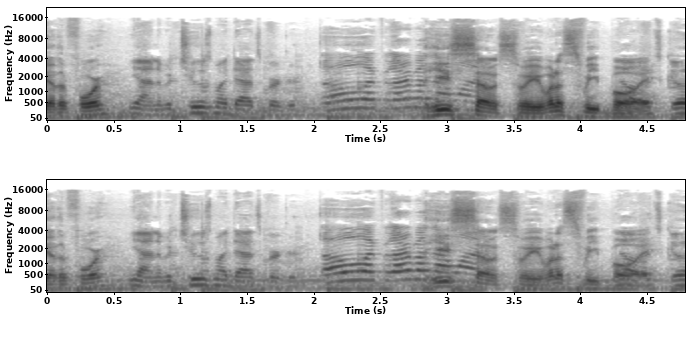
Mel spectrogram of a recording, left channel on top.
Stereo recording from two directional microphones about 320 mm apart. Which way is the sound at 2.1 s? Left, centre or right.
Centre.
